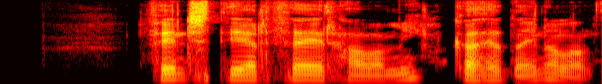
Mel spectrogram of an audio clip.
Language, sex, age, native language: Icelandic, male, 30-39, Icelandic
